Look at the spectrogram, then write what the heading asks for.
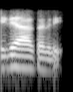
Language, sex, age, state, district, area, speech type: Telugu, male, 18-30, Telangana, Sangareddy, urban, conversation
